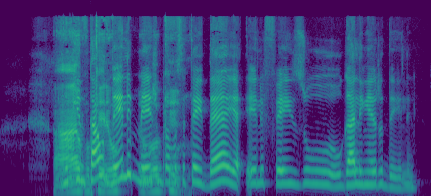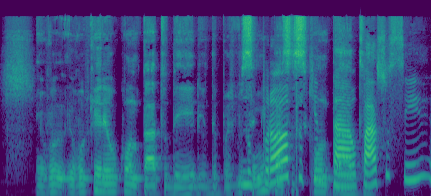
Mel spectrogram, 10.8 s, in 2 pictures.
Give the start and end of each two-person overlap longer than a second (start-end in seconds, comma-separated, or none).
0.8-2.1, 8.3-10.0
